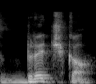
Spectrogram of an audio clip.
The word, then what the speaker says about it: Bryćko: It's good to be with you, and you can pronounce my last name as Brycko. So think of Bryćko. a Brit and then add co.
